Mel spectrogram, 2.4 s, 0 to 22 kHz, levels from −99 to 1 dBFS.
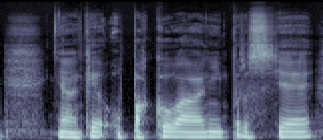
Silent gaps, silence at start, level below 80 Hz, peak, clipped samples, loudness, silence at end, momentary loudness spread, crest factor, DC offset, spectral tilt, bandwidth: none; 0.05 s; -54 dBFS; -2 dBFS; under 0.1%; -21 LUFS; 0.1 s; 5 LU; 20 dB; under 0.1%; -6 dB/octave; 16.5 kHz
